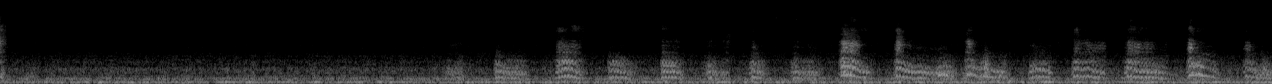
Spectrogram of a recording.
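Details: Six-week-old chocolate brown Toy Poodle puppies playing with their toys and sorting out the pecking order; after a quiet start, a run of short harmonic yips and whines comes in quick irregular bursts over a steady low rumble.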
